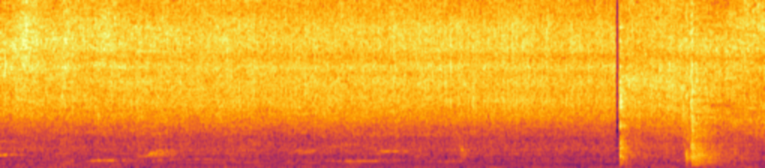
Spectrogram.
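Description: Tawa chicken sizzling loudly on a hot griddle, a dense continuous hiss with faint tonal squeaks, then two sharp clattering hits as the pieces are flipped near the end.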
